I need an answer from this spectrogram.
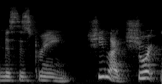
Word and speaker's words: Greene: green that's green with a silent e at the end discovered that they were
